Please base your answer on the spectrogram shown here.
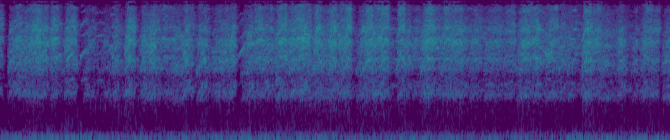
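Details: Massed shrill screeches and squawks from a huge flock of rainbow lorikeets, steady and dense throughout, a harsh high chatter with frequent overlapping bursts and no pause.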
